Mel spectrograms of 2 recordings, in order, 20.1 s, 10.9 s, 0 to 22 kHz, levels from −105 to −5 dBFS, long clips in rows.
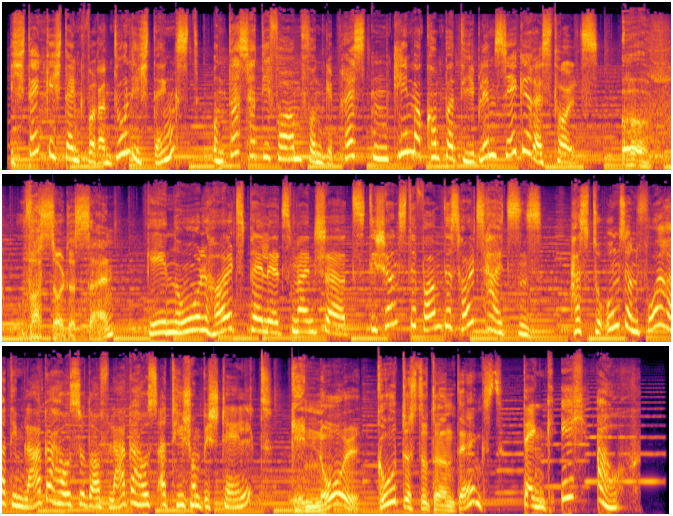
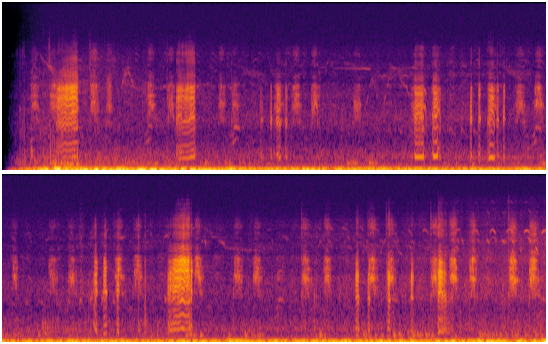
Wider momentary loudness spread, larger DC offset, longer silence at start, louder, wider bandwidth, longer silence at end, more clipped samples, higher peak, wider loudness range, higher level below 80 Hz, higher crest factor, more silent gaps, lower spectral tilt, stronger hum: second, 4 LU vs 14 LU; first, 0.4% vs under 0.1%; about the same, 0.05 s vs 0.1 s; first, -9 LUFS vs -31 LUFS; first, 19.5 kHz vs 8.2 kHz; about the same, 0.1 s vs 0 s; neither; first, 0 dBFS vs -6 dBFS; second, 1 LU vs 7 LU; about the same, -32 dBFS vs -28 dBFS; second, 10 dB vs 18 dB; neither; about the same, -3.5 dB/octave vs -3.5 dB/octave; neither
